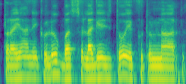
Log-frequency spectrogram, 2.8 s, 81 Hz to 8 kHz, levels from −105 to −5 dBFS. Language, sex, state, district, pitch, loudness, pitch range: Telugu, male, Telangana, Mahabubabad, 110 Hz, -16 LUFS, 110-115 Hz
